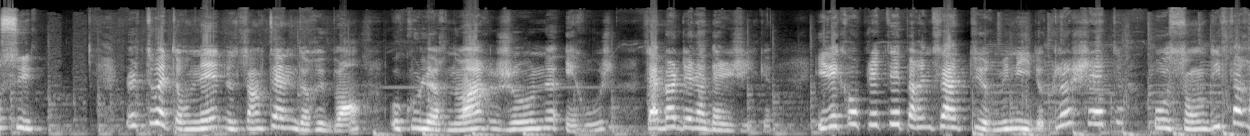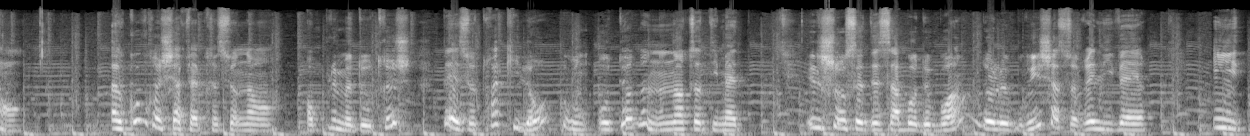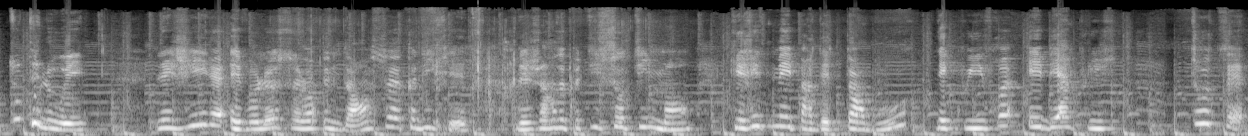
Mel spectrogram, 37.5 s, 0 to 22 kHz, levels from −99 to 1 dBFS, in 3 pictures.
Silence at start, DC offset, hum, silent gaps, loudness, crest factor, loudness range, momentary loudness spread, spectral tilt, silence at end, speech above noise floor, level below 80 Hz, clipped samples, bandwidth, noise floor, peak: 0 s; under 0.1%; none; none; -13 LUFS; 14 dB; 3 LU; 14 LU; -4 dB/octave; 0 s; 21 dB; -32 dBFS; 0.4%; 18 kHz; -34 dBFS; 0 dBFS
